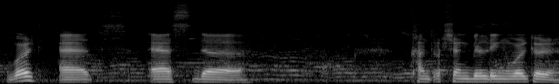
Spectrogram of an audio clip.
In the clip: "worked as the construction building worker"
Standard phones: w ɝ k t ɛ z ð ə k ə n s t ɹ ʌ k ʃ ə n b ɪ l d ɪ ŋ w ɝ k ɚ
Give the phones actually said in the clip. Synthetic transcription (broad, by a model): w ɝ k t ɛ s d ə k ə n t ɹ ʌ k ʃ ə n b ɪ l d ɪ ŋ w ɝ k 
